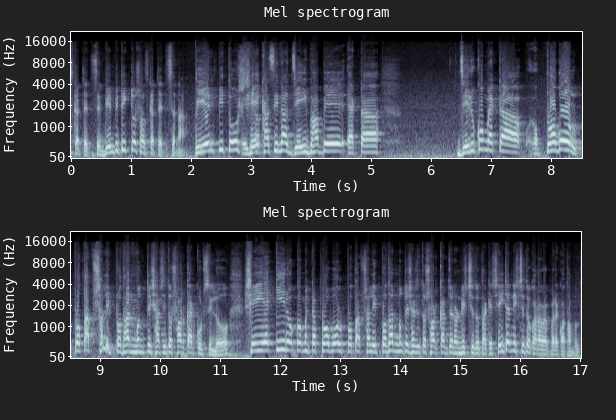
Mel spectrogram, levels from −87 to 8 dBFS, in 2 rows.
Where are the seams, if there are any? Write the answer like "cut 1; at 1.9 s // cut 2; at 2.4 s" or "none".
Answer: cut 1; at 2.1 s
